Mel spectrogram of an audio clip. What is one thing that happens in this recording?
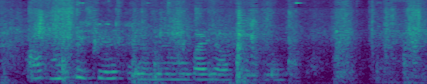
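A young woman speaks with animation close by in an echoing room.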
